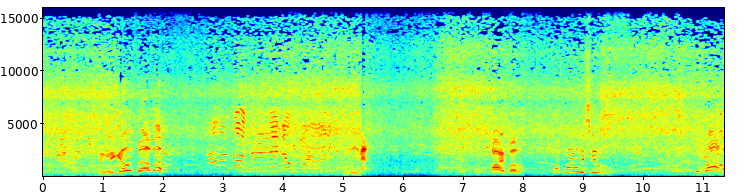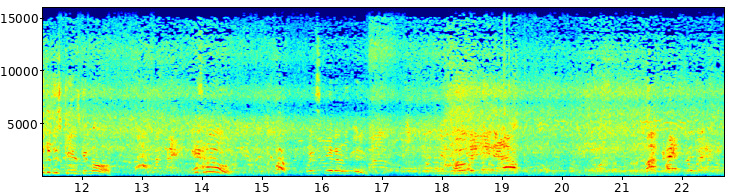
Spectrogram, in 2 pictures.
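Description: A young girl cries and whimpers close by.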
